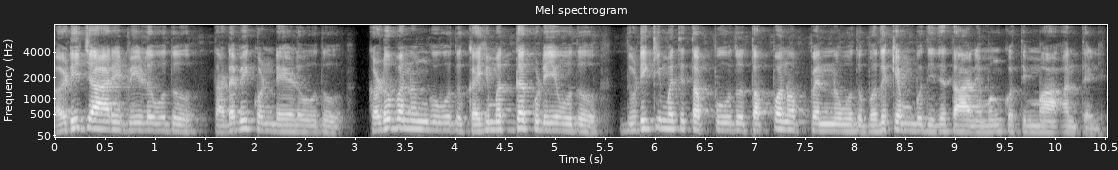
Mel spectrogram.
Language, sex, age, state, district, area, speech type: Kannada, male, 60+, Karnataka, Chitradurga, rural, spontaneous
